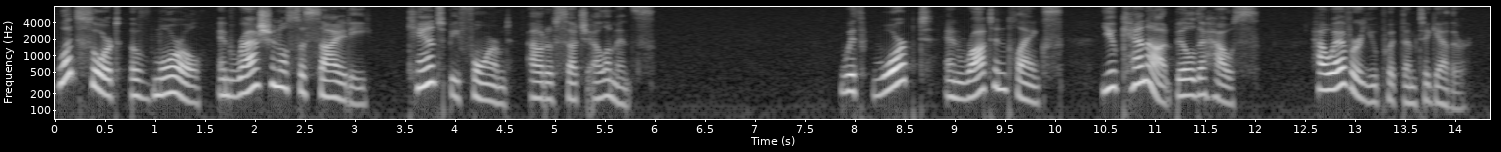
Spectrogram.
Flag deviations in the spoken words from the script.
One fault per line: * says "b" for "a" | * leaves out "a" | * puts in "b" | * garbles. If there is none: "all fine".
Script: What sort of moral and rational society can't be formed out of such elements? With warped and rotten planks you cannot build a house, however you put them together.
all fine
